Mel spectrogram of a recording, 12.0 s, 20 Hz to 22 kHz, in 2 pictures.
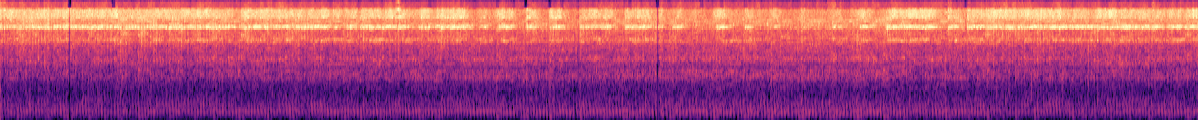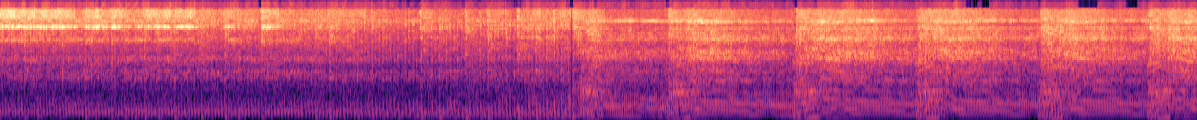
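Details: Makita DCS540 chainsaw after high-jet carb screw opened half a turn: steady high-pitched buzz, repeated quick throttle blips rising and falling cleanly without bogging; normal running.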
